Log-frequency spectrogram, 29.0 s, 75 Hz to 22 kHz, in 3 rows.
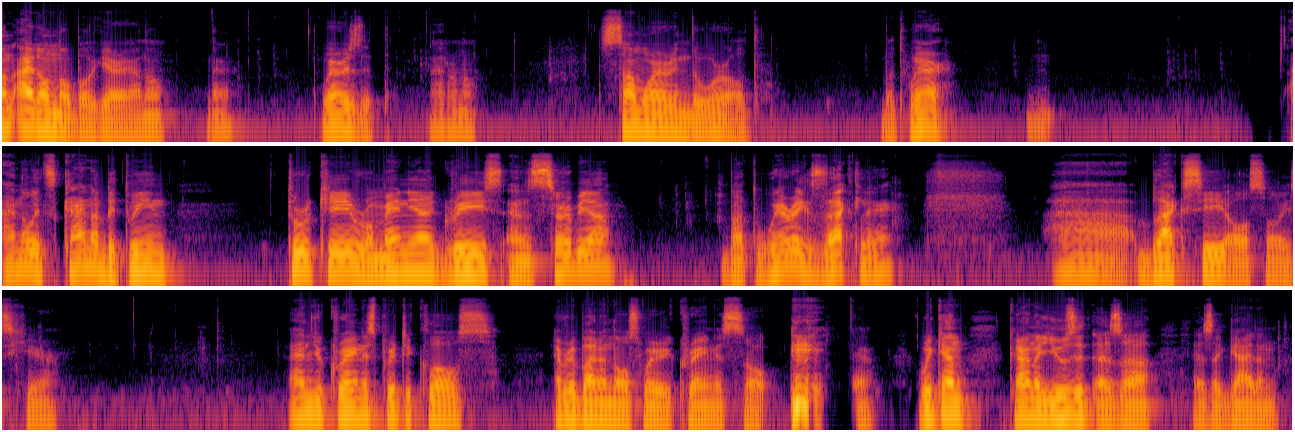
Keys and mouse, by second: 3.4-13.0 alt+drag, 13.0-15.6 alt+right drag, 15.6-29.0 drag, 19.1 1.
